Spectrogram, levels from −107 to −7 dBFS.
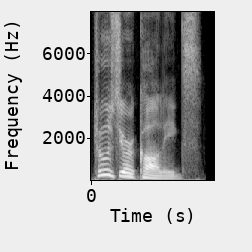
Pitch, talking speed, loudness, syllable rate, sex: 150 Hz, 145 wpm, -16 LUFS, 5.4 syllables/s, male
